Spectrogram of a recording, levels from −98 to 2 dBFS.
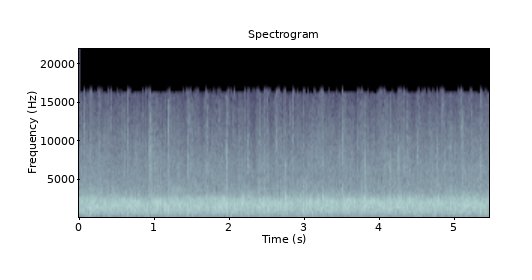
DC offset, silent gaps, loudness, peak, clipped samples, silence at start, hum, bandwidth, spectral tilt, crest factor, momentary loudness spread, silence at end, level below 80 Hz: under 0.1%; none; -17 LUFS; -2 dBFS; under 0.1%; 0 s; none; 17 kHz; 0 dB/octave; 16 dB; 1 LU; 0 s; -54 dBFS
